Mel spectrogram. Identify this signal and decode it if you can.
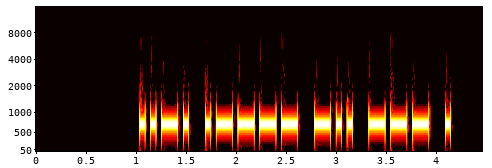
Morse code, heard as a keyed tone, about 22 wpm, 700 Hz. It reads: F1DOE
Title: DXCC-100 Call Signs - 5 Characters - Repeated 2x - 22wpm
